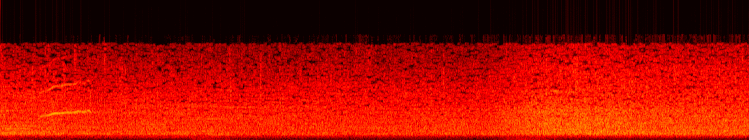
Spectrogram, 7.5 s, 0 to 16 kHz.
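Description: Video game crowd in WWE 2K23 reacting to a wrestler's entrance in a wrestling arena, a steady roar of cheering and applause that swells louder toward the end, with no talk over it.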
